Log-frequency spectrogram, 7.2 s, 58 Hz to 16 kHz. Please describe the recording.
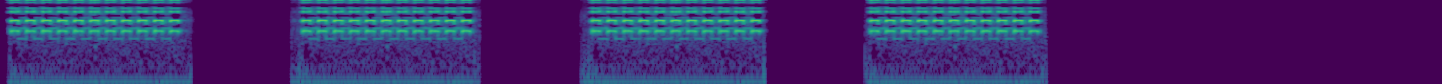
Cell Phone Ring 2 High Tones(1)
phone cell phone ringing ring
cell, ringing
